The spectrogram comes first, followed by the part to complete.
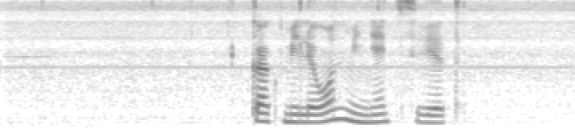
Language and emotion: Russian, neutral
